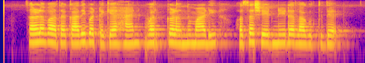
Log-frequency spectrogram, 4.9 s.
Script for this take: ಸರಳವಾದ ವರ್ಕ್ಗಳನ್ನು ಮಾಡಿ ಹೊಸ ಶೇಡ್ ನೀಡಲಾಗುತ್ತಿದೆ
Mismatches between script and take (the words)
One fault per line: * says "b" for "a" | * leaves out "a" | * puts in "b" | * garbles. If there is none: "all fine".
* puts in "ಖಾದಿ ಬಟ್ಟೆಗೆ ಹ್ಯಾಂಡ್"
